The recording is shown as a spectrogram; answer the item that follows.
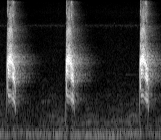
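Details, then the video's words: Training master of a long-tailed shrike: three loud, rough, rasping calls, each harsh and broad, about one and a quarter seconds apart, with quiet gaps between them. "Masteran Suara Cendet"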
